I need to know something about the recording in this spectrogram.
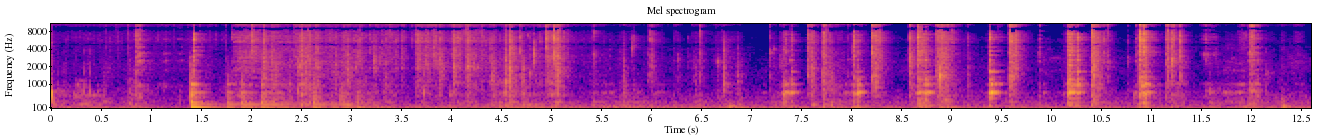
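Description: Metal frying pan handled over a stainless steel sink while leftover cooking oil and burnt bits are emptied into a small aluminum-foil cup. There is a single knock about a second and a half in. Irregular light clicks and taps follow, coming thickest in the last few seconds.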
